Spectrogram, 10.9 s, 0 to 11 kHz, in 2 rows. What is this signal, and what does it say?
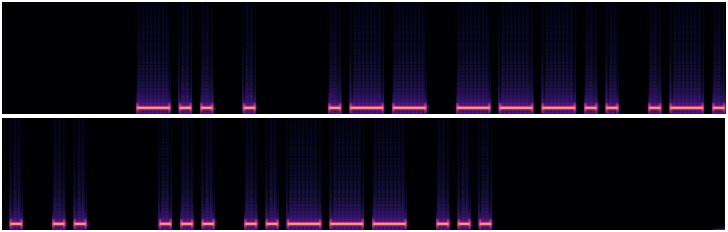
Morse code, heard as a keyed tone, about 14 wpm, 650 Hz. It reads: DE W8LI S2S
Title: SOTA QSO Practice 15wpm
